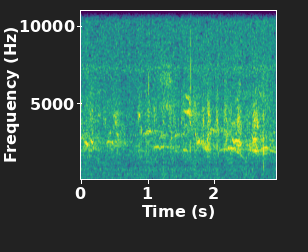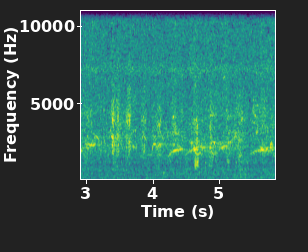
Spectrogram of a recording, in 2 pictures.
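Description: Faint songbird chirping: many short, quick calls from wild birds, scattered throughout.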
